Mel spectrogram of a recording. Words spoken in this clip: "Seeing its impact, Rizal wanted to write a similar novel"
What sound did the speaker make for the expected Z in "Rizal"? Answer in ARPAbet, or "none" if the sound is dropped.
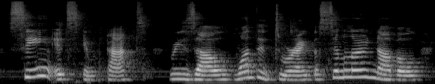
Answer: Z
